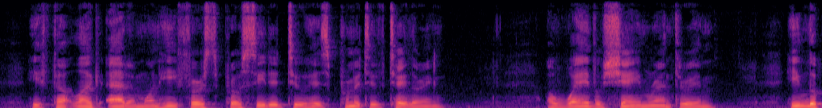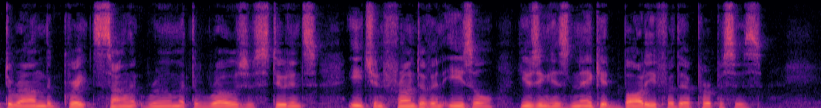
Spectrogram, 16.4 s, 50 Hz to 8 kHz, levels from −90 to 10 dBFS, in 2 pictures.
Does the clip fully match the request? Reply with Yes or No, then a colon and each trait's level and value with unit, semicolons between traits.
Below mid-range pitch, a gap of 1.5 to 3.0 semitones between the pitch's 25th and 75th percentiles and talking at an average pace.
Yes: low, 115 Hz; average, 2.7 semitones; average, 160 wpm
